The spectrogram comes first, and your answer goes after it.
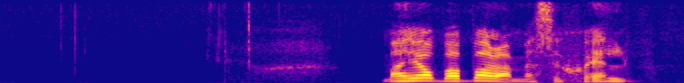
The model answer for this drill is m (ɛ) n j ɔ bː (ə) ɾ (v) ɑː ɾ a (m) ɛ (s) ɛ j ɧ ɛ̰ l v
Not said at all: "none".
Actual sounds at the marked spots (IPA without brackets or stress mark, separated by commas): a, a, b, m, s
